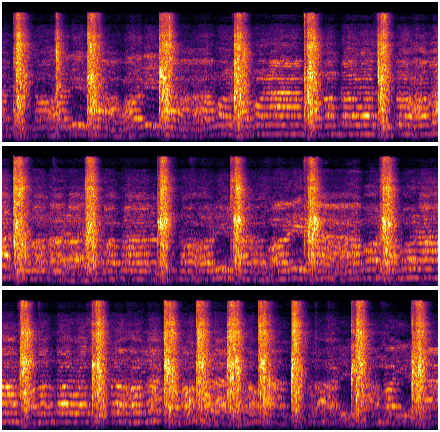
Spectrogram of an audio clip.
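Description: Assamese naam-prasanga devotional chanting: a group of voices singing a hymn together, kept in time by hand-clapping at about two claps a second, the claps coming a little quicker near the end.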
